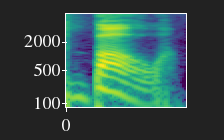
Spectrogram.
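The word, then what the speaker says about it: Mbow: Like the Giants might have something in Marcus Bow and his name is spelled MB pronounced Bo.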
